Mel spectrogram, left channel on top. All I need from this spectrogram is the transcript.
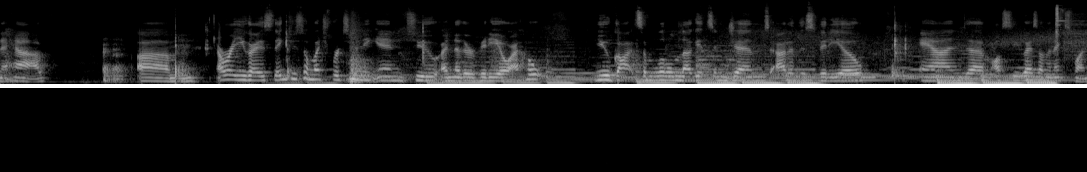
to have. All right, you guys, thank you so much for tuning in to another video. I hope you got some little nuggets and gems out of this video, and I'll see you guys on the next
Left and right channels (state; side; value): silent; right; 58 dB below the other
